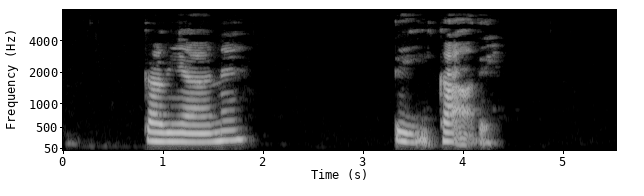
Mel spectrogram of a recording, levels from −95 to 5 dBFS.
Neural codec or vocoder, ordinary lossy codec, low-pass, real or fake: none; AAC, 48 kbps; 7.2 kHz; real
